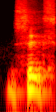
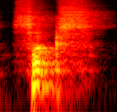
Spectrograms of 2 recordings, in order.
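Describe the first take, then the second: First: The vowel sounds like the one in 'six'. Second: The vowel sounds like the one in 'sucks'. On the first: "Six is the way you should say it. It's the proper way" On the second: "I think New Zealanders say sucks"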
